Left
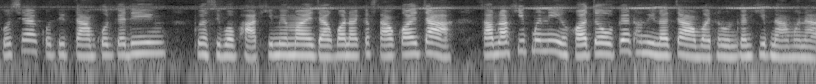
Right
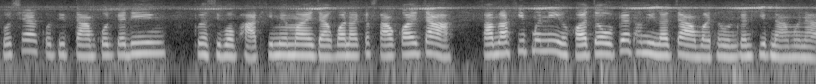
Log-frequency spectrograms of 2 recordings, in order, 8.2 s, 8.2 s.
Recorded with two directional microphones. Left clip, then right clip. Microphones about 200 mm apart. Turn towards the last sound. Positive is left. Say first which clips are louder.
# right 2 dB
turn(degrees=15)  # may be behind; listen again after turning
